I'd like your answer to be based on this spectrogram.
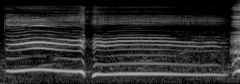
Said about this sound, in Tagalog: Ah! Ah! Nay! Ah! Ba't kayo umiiyak?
